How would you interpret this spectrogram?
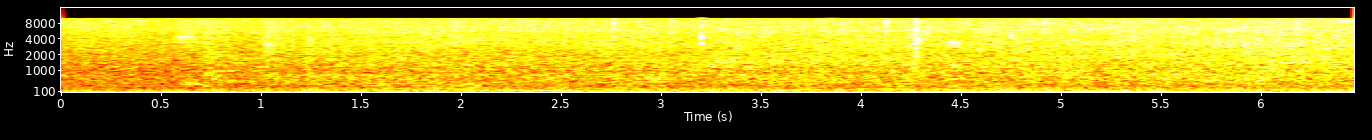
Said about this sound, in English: Traffic hardly obtrusive on the Brighton Road. It's been passing throughout the ceremony.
